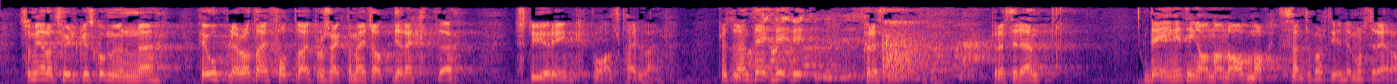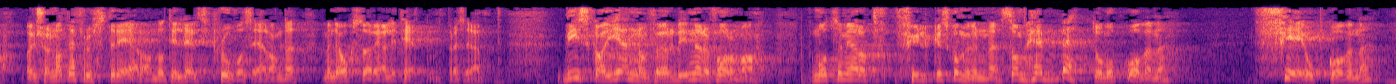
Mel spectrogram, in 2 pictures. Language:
Norwegian Nynorsk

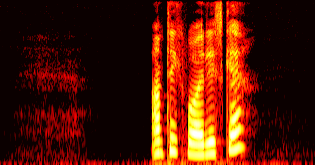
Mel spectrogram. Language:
Norwegian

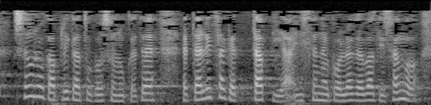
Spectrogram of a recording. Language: Basque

